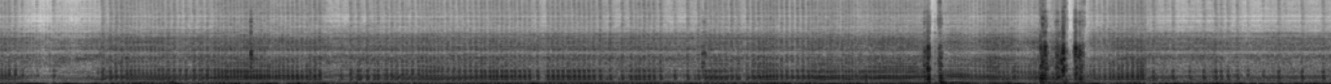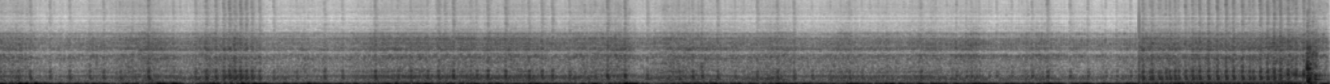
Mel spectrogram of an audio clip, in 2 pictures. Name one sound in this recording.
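Tyres crunch over a rocky dirt trail.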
